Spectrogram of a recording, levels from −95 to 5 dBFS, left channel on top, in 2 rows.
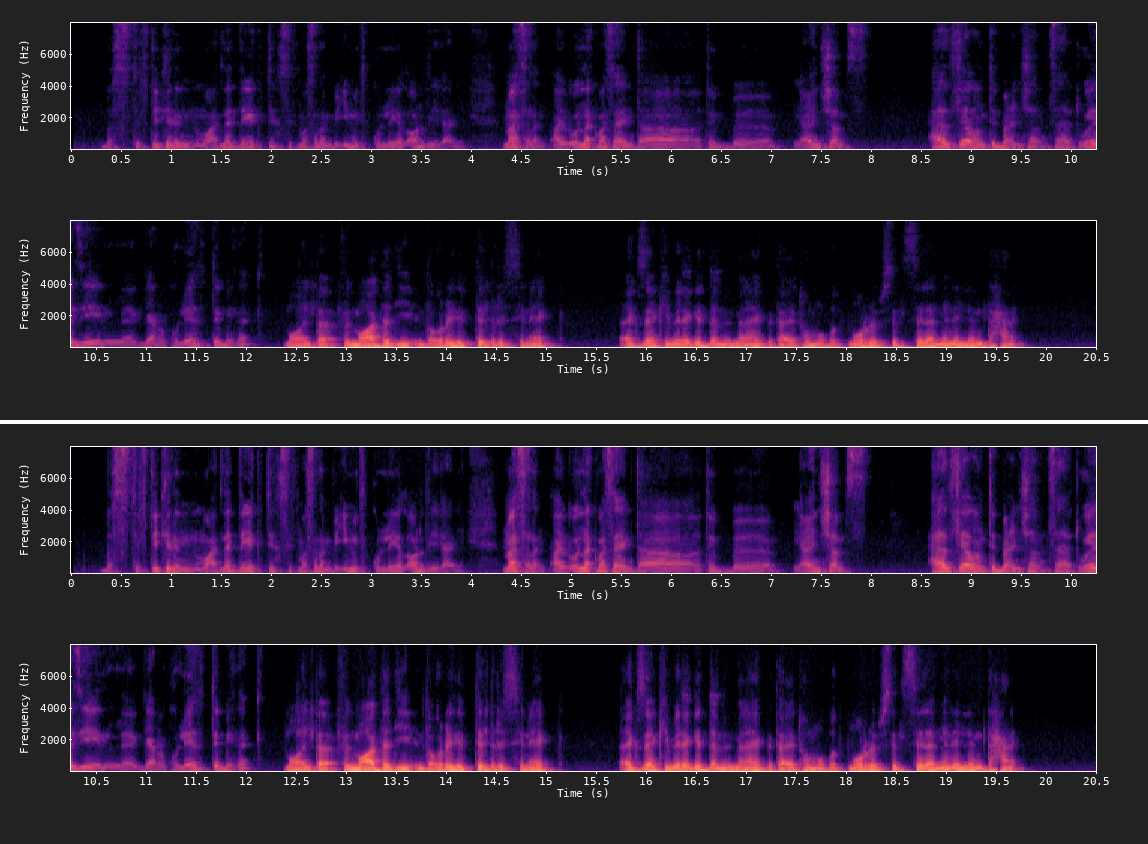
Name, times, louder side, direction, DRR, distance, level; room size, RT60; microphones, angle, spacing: voice 1, 0.3-7.9 8.6-12.0, right 3 dB, 55° right, 1.0 m, -42 dB
voice 2, 12.4-15.0 15.7-19.7, right 3 dB, 85° right, 0.7 m, -26 dB
6.4 x 4.1 x 6.1 m
head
